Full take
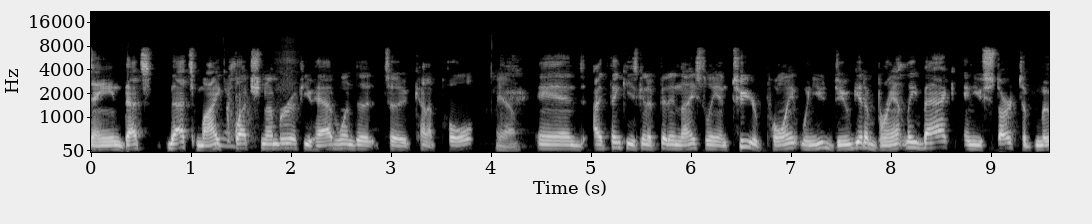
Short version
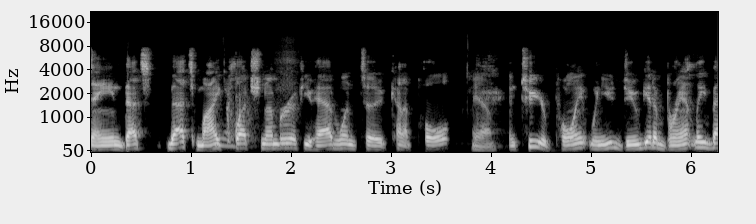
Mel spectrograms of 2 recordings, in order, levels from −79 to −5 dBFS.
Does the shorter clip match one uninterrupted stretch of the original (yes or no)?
no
